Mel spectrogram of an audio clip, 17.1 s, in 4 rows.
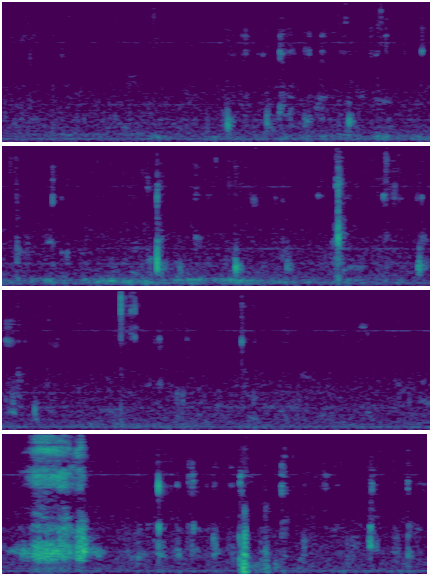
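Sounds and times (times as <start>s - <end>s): mouth chewing food: 2.2s - 9.2s, 13.1s - 17.0s.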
